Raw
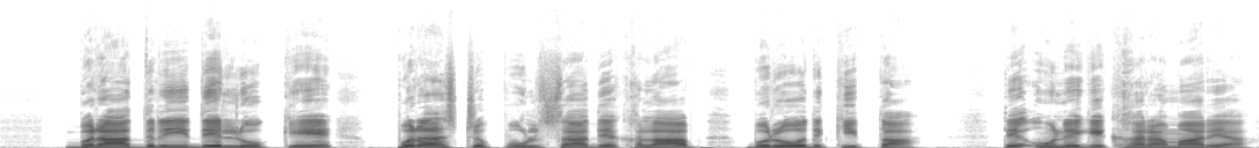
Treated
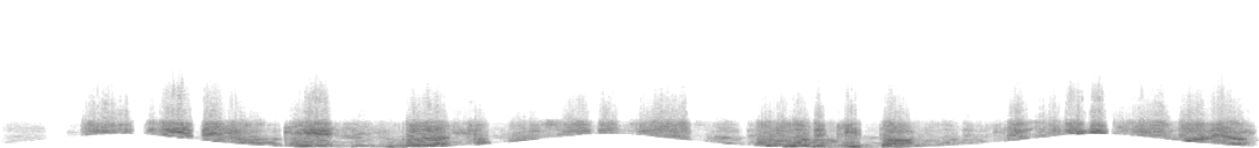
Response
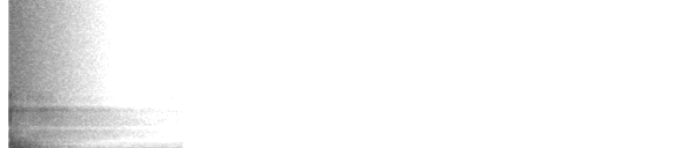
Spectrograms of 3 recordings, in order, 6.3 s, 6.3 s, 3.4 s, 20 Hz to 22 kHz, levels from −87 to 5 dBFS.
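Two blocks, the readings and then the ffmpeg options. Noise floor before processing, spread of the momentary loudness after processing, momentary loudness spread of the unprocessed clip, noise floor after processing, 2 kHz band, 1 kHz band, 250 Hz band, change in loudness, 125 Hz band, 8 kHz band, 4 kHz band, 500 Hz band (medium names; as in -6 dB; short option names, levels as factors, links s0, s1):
-62 dBFS, 9 LU, 9 LU, -70 dBFS, -7.5 dB, -13.5 dB, -20.5 dB, -12.0 dB, under -40 dB, -17.0 dB, -9.5 dB, -15.5 dB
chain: -filter_complex "[0:a]lowpass=f=3100:p=1,bandreject=f=49.39:t=h:w=4,bandreject=f=98.78:t=h:w=4,bandreject=f=148.17:t=h:w=4,bandreject=f=197.56:t=h:w=4,bandreject=f=246.95:t=h:w=4,bandreject=f=296.34:t=h:w=4,adynamicequalizer=threshold=0.00891:dfrequency=1900:dqfactor=1.4:tfrequency=1900:tqfactor=1.4:attack=5:release=100:ratio=0.375:range=2.5:mode=boostabove:tftype=bell,aecho=1:1:5.7:0.96,acompressor=threshold=0.0447:ratio=6,aresample=8000,asoftclip=type=hard:threshold=0.0158,aresample=44100,flanger=delay=15:depth=2.5:speed=1.1,asoftclip=type=tanh:threshold=0.0178,asplit=2[s0][s1];[s1]adelay=743,lowpass=f=2200:p=1,volume=0.266,asplit=2[s2][s3];[s3]adelay=743,lowpass=f=2200:p=1,volume=0.32,asplit=2[s4][s5];[s5]adelay=743,lowpass=f=2200:p=1,volume=0.32[s6];[s2][s4][s6]amix=inputs=3:normalize=0[s7];[s0][s7]amix=inputs=2:normalize=0,afftfilt=real='re*gte(b*sr/1024,260*pow(2300/260,0.5+0.5*sin(2*PI*0.41*pts/sr)))':imag='im*gte(b*sr/1024,260*pow(2300/260,0.5+0.5*sin(2*PI*0.41*pts/sr)))':win_size=1024:overlap=0.75,volume=2.51"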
